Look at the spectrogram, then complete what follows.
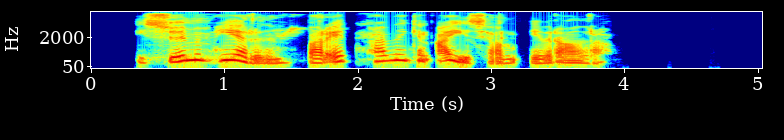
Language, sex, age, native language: Icelandic, female, 30-39, Icelandic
